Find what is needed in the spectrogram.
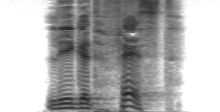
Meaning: second-person plural subjunctive I of festlegen
- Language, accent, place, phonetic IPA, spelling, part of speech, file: German, Germany, Berlin, [ˌleːɡət ˈfɛst], leget fest, verb, De-leget fest.ogg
